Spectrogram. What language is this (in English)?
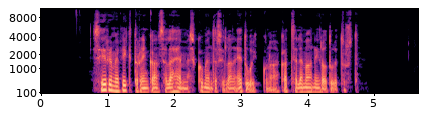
Finnish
